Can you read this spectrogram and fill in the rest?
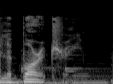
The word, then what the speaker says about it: laboratory: 例子，最簡單的例子，實驗室，我們英式英文是 laboratory laboratory，今天的重音就是在第二個音節的 border， laboratory laboratory。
